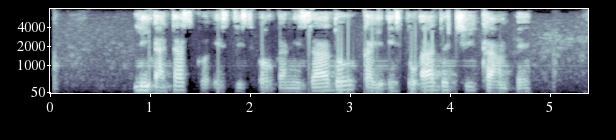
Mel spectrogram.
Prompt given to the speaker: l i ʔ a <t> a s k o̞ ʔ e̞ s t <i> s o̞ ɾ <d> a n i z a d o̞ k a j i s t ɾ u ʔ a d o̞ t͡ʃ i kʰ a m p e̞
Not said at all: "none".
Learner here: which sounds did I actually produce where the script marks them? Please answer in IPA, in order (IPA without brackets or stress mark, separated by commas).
t, i, ɡ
